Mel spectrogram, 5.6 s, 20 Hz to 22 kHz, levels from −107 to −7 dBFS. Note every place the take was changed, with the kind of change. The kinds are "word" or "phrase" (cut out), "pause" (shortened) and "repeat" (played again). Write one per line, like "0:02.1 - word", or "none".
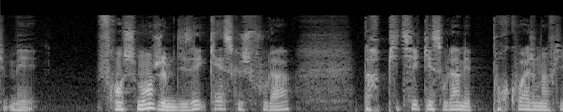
0:02.1 - word
0:04.4 - phrase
